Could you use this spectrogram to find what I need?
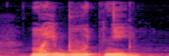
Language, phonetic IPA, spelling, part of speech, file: Ukrainian, [mɐi̯ˈbutʲnʲii̯], майбутній, adjective, Uk-майбутній.ogg
- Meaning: future, coming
